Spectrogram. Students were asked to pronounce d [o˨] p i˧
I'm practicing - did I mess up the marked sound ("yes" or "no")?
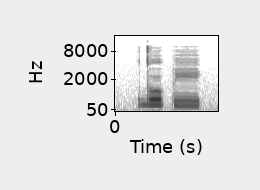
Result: yes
